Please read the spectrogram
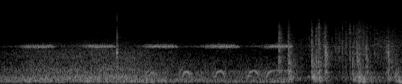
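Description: Night-time ambience: crickets chirping in even pulses about every half second, with an owl hooting softly in a short run of calls, over a low rumble; the chirping stops near the end.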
